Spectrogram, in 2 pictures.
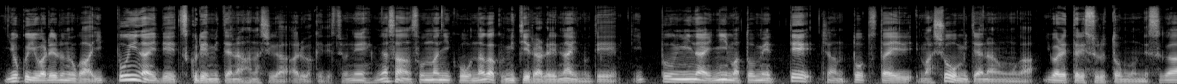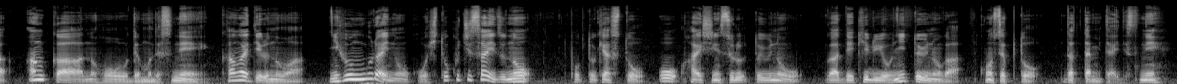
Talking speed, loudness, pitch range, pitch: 420 characters per minute, -17 LUFS, 80-115 Hz, 95 Hz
